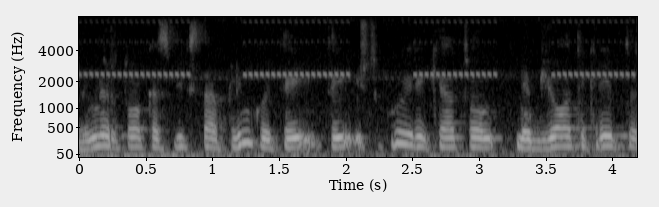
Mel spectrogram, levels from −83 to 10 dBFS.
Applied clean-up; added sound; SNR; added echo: none; Cricket; 13 dB; none.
